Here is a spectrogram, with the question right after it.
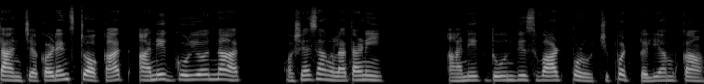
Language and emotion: Goan Konkani, sad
